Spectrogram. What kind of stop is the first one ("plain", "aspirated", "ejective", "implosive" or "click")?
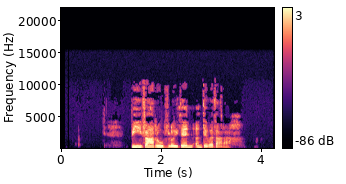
plain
